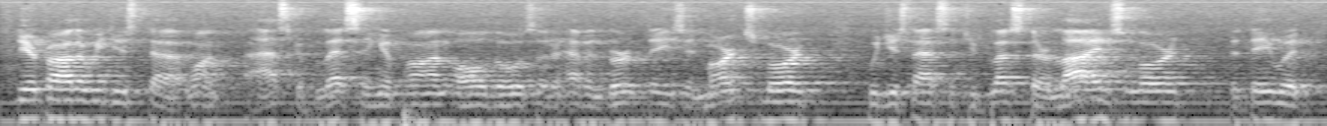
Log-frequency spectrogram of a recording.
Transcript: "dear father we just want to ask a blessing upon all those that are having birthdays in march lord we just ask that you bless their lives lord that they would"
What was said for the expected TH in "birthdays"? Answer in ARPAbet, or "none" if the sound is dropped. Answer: TH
